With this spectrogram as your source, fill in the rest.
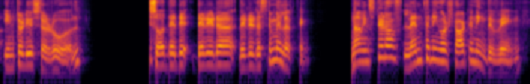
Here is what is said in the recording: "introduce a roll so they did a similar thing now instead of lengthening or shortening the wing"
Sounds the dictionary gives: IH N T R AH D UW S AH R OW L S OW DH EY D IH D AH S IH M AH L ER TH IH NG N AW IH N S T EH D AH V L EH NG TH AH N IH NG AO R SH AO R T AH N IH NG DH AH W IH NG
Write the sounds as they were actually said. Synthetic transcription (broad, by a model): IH N T R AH D UW S AH R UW L S OW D EY D IH D AH S IH M AH L ER T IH NG N AW IH N S T EH D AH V L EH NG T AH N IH NG AO R SH AO R T AH N IH NG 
